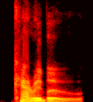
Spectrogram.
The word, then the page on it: caribou: British English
